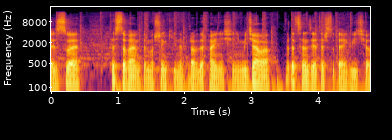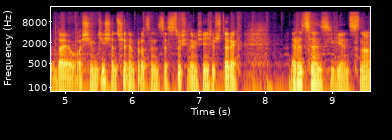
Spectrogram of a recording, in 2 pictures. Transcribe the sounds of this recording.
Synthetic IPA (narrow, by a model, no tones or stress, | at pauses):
jɛszwɛ | t̪ɛst̪ɔvawɛmt̪ɛmaʂɘŋkʲinapɾavd̪ɛfajɲɛɕɛɲimʲid͡ʑawaɾɛt̪sɛnzʲjat̪ɛʂt̪ut̪ajaɡvʲid͡ʑit͡ɕɛɔd̪ːajɔ̃w̃ʔɔ̰ɕɛmd͡ʑeɕɔnt̪ɕɛd̪ɛmpɾɔt̪sɛnd̪zɛst̪uɕɛd̪ɛmd͡ʑeɕeɲt͡ɕut͡ʂt̪ɛɾɛx | ɾɛt̪sɛnzʲjivʲɛnt̪snɔ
